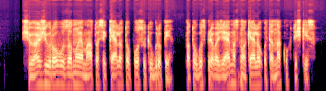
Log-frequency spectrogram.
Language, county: Lithuanian, Marijampolė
